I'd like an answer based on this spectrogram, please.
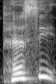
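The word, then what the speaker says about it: Pécsi: Yeah, so the kid, Armin Percy is Percy. That's how you say it.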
